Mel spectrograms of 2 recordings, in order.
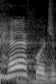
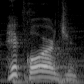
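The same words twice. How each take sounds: First: The stress is on the first syllable. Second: The stress is on the second syllable. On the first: The speaker calls it wrong. "Não é recorde, porque se fosse recorde teria acento como mística" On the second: The speaker calls it right. "a forte é a penúltima... cor é a sílaba forte"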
